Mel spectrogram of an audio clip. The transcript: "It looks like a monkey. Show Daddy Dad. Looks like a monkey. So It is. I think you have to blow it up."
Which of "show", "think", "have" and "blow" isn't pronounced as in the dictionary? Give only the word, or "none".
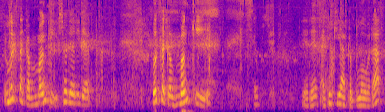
have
